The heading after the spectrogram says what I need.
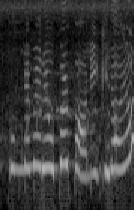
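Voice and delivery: put-on high, indignant boy-bird voice; outraged. Brother just drenched by his sister, outraged. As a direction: demand it in shocked anger.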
